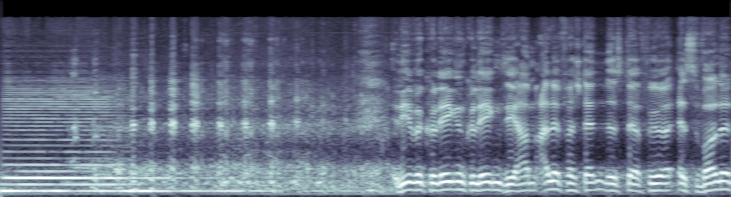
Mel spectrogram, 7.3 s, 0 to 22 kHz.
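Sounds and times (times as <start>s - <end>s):
deep steady foghorn blast: 0.0s - 2.6s
crowd chuckling and laughing: 0.4s - 4.2s
speech: 1.4s - 3.0s, 3.9s - 7.3s.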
